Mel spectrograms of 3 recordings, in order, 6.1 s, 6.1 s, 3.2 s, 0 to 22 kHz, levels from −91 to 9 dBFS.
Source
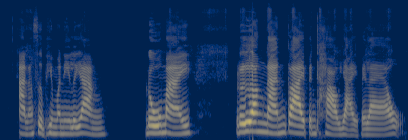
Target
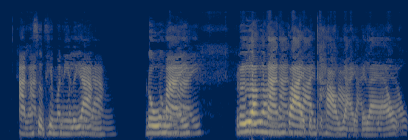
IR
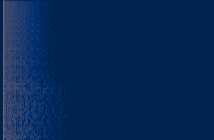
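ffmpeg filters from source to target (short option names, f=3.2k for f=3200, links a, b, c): -filter_complex "[0:a]equalizer=f=125:t=o:w=1:g=-12,equalizer=f=250:t=o:w=1:g=7,equalizer=f=2k:t=o:w=1:g=8,equalizer=f=8k:t=o:w=1:g=10,asplit=2[a][b];[b]aecho=0:1:164:0.355[c];[a][c]amix=inputs=2:normalize=0,volume=-3.5dB" -ar 44100 -c:a aac -b:a 48k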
